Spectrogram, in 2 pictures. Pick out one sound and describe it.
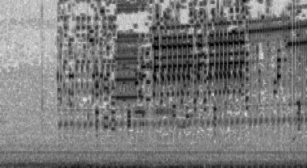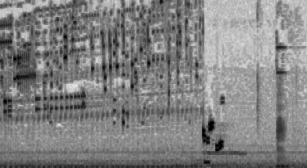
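Rapid electronic ticking sounds as a counter quickly rolls up.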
